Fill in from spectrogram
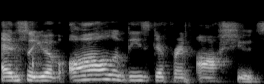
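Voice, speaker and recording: An unremarkable speaking voice carries ordinary pitch variation throughout. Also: woman. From US, Nigerian immigrant family. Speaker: fantasy author. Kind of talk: interview.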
